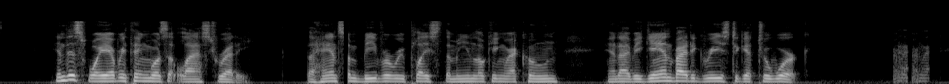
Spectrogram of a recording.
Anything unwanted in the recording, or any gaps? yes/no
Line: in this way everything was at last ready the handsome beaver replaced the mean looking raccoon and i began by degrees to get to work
yes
